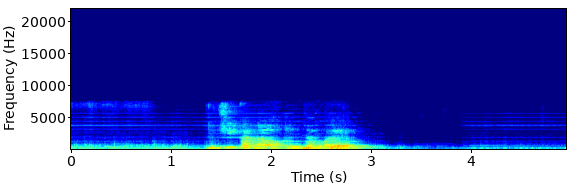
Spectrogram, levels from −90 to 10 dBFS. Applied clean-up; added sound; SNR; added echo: neural separator model SepFormer DNS4.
